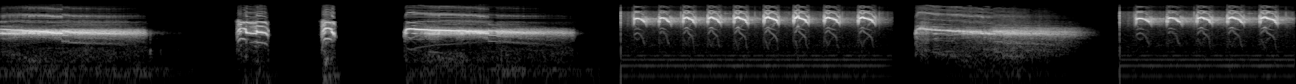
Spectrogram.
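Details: Northern goshawk calling: falling wailing screeches, a few short clipped notes, then rapid trains of high chattering notes alternating with another long descending screech.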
